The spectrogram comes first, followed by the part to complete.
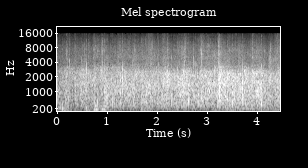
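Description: Concert audience applauding: a steady, dense wash of many hands clapping.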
